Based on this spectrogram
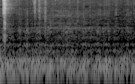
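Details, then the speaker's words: Jetmaster open fire just lit with damper plate fully open; steady even low roar with no pops or surging as the fire draws strongly up the open flue, healthy normal draught. "can hear it roaring. Don't be frightened of that. People get scared of that,"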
